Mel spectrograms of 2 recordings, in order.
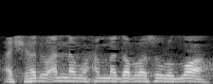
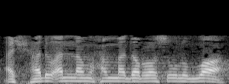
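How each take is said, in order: No difference in how they are said.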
